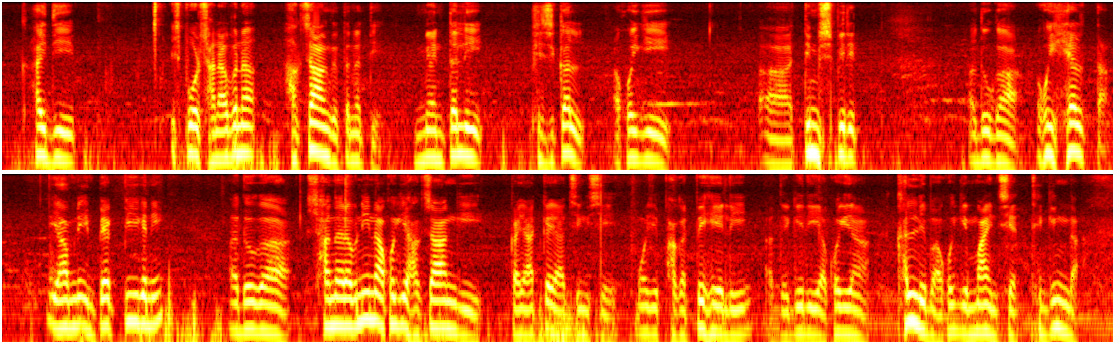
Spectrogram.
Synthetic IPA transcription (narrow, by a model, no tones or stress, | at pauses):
hajdi | spot̚sanabɐnɐhɐk̚t͡ʃaŋdɐtɐnɐtimentɐlipʰizikɐlɐkʰojɡi | timspiɾit̚ | ɐduɡɐː | kʰojɡihelt̪ʰːɐ̰jamnɐimpek̚t̚piɡɐniɐduɡɐsanɐɾɐβɐninɐːkʰojɡiɦɐk̚t͡ʃaŋɡikɐjat̚kɐjat͡ʃiŋsemojzipʰaɡɐt̚pɐɦeliɐ̰duɡidiɐkʰojɡinɐ | kʰɐlːibɐːkʰojɡimajnsetʰːiŋk̬iŋdɐ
